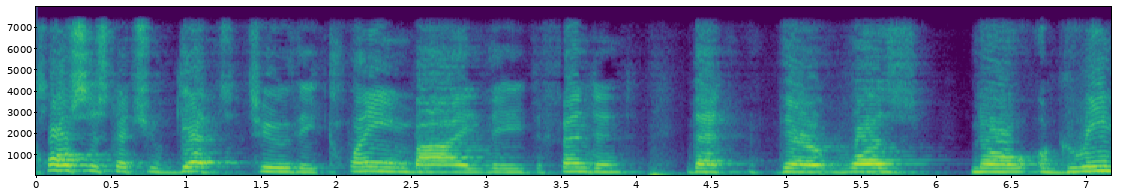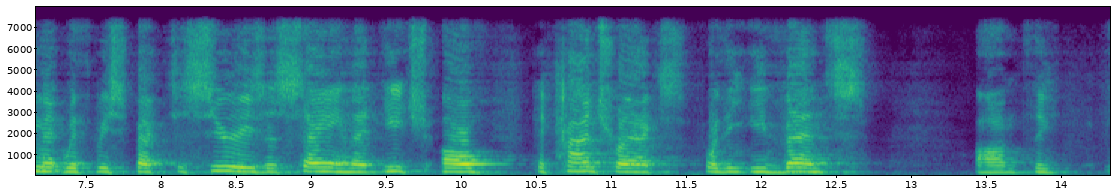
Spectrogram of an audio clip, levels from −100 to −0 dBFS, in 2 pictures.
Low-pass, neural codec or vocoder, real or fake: 7.2 kHz; autoencoder, 48 kHz, 128 numbers a frame, DAC-VAE, trained on Japanese speech; fake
